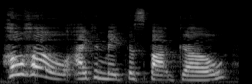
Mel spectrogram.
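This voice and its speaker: A woman's voice: sits high, big pitch swings, unhurried, pushed and bright, husky, voice pushed up, heavily acted. A woman voicing a mischievous, carefree male cat from a storybook, breezy and boastful.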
